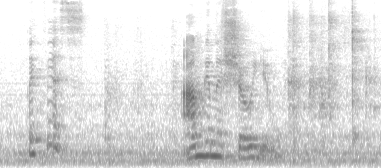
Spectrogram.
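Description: A woman speaks briefly and calmly, close by.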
